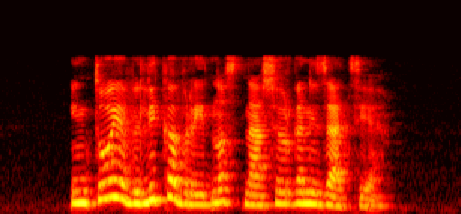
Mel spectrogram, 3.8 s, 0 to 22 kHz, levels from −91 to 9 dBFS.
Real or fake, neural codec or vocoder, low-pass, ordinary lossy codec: real; none; 7.2 kHz; none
